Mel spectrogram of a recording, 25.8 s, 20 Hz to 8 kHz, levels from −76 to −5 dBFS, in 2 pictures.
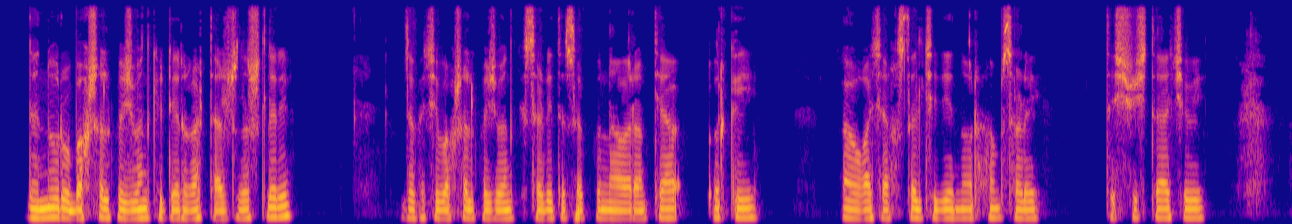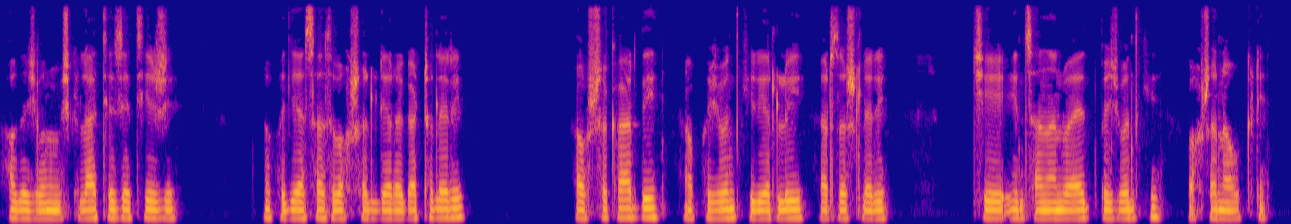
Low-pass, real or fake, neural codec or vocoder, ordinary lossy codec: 7.2 kHz; real; none; none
